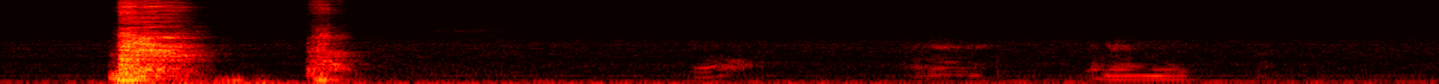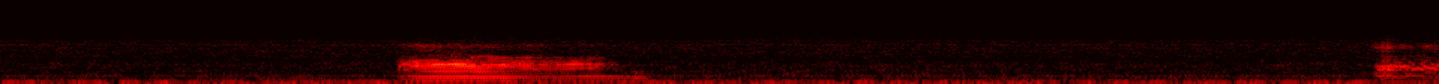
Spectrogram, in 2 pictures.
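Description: Two sharp coughs close together, followed by soft vocal sounds in a small room.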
